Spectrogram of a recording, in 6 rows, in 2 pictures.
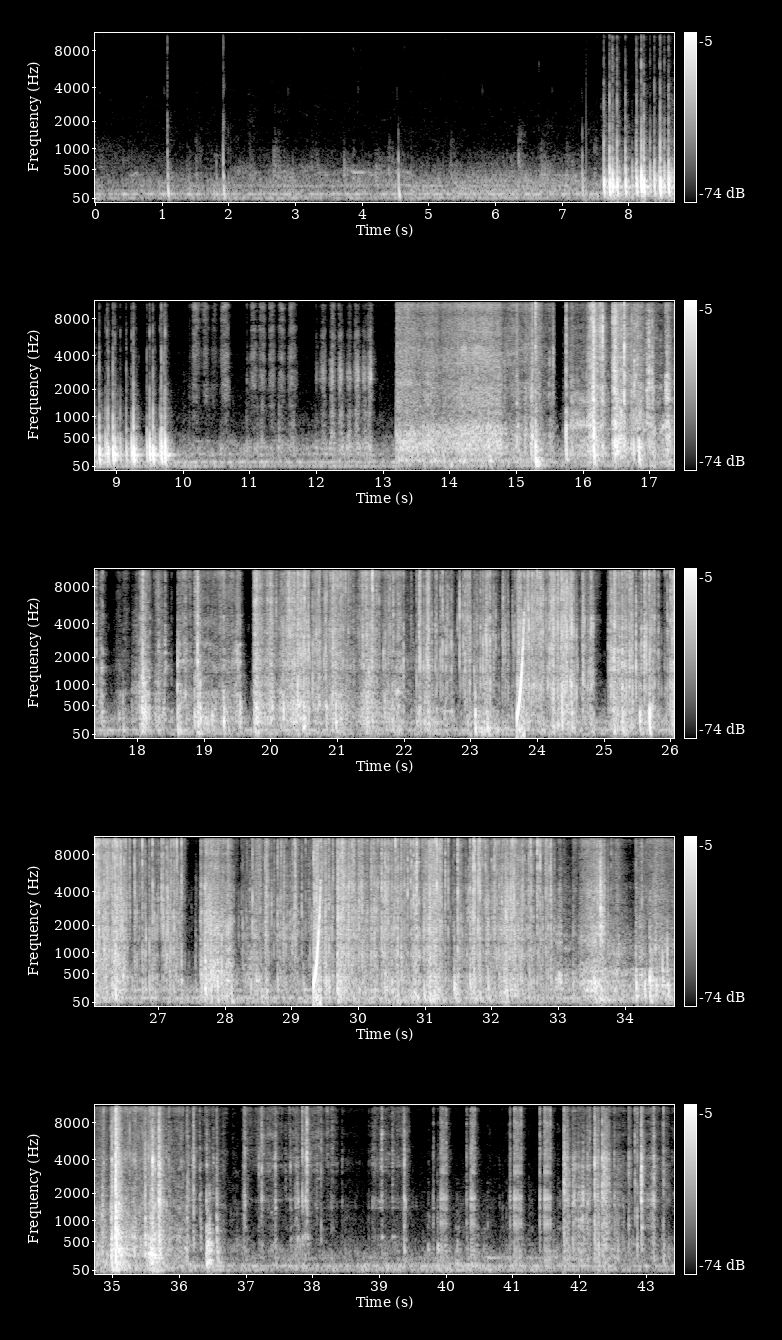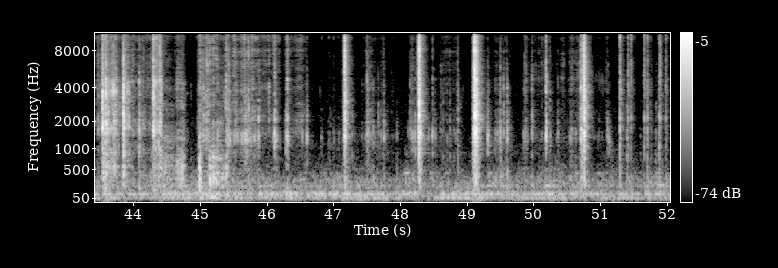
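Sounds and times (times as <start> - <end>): hands handling plastic packaging: 13.2 - 38.2, 41.8 - 52.0.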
